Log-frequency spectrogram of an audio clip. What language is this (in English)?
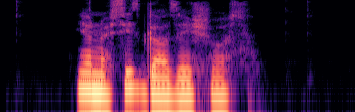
Latvian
